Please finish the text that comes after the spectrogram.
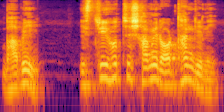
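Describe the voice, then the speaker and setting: Upright cartoon father, acted by a man, mid-pitched. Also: very animated, moderate pace, natural voice. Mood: admonishing. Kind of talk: Bangla cartoon dubbing.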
